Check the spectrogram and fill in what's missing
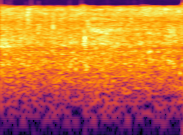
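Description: A small creek in southwest Ohio rushes with strong runoff, giving a steady, dense water roar that stays even throughout, close and continuous with no talking.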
